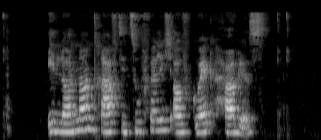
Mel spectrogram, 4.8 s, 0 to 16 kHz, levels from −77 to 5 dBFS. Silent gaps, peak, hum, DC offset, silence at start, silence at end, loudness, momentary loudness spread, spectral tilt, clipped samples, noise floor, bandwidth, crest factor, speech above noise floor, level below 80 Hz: none; -2 dBFS; none; under 0.1%; 0.7 s; 0.85 s; -20 LUFS; 13 LU; -3.5 dB/octave; under 0.1%; -72 dBFS; 11.5 kHz; 20 dB; 52 dB; -70 dBFS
